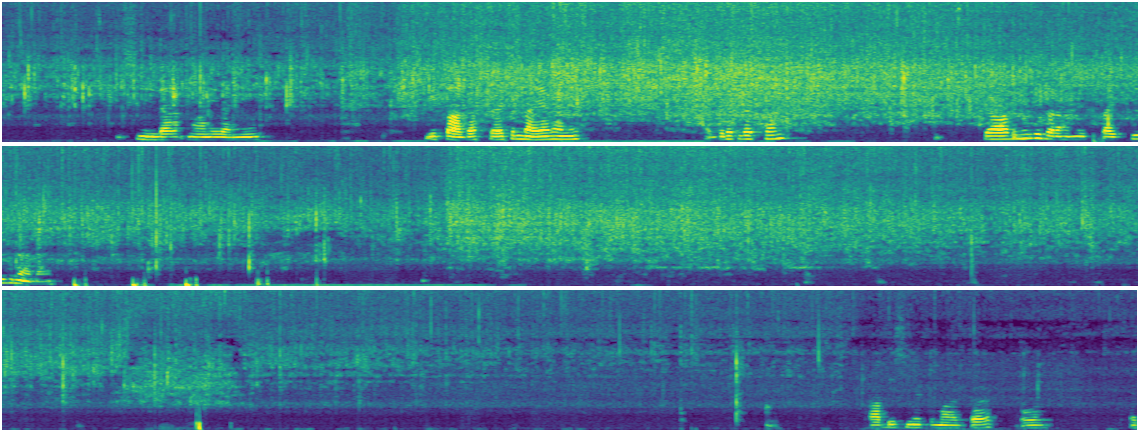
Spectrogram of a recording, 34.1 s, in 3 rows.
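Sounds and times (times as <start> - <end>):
onions sizzling in hot oil: 0.0 - 34.0.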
